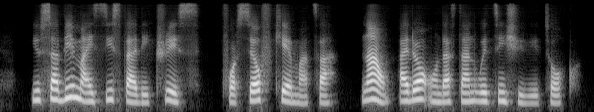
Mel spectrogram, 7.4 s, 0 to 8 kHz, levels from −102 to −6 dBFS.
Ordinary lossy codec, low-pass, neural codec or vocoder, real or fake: none; 7.2 kHz; codec, 16 kHz, 0.3 kbps, FocalCodec; fake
